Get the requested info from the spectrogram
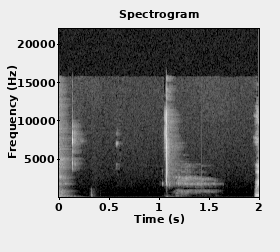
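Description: A single sharp click about a second in, with a faint brief ring after it, amid near silence.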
